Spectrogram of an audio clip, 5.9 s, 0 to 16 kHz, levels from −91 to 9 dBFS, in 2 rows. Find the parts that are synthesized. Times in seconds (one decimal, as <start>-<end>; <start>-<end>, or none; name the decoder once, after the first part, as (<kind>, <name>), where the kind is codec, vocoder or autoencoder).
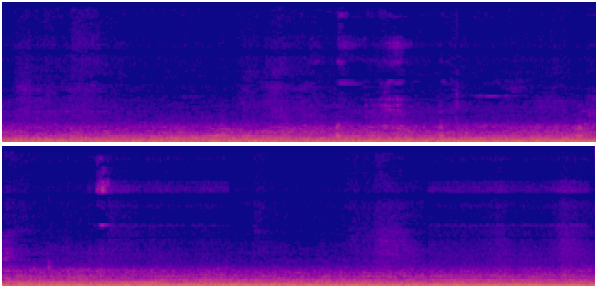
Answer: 3.5-4.1 (autoencoder, DAC-VAE); 5.1-5.9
